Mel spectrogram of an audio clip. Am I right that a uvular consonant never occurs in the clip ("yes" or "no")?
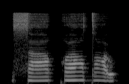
no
